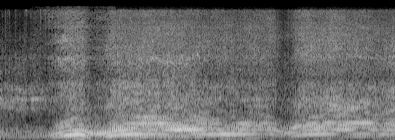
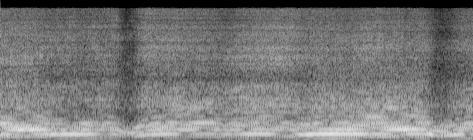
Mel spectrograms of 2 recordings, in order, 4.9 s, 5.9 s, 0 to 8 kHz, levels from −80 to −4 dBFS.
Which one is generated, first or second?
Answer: first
